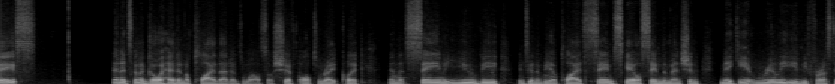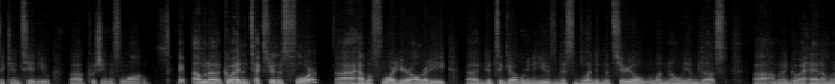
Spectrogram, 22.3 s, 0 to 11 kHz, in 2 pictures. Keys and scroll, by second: 1.8-3.0 typing, 5.0 w, 5.2 w, 6.6-9.0 typing, 10.8 5, 11.4 w, 12.2 Escape, 13.7 s, 21.4 3, 22.1 w.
